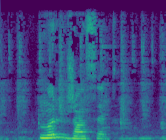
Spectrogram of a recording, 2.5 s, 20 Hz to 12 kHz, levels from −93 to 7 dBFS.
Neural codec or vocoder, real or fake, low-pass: none; real; 10.8 kHz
